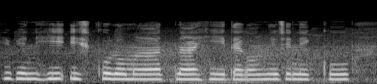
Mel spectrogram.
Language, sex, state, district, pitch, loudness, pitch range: Chakma, female, Tripura, Unakoti, 240 Hz, -14 LUFS, 235-255 Hz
